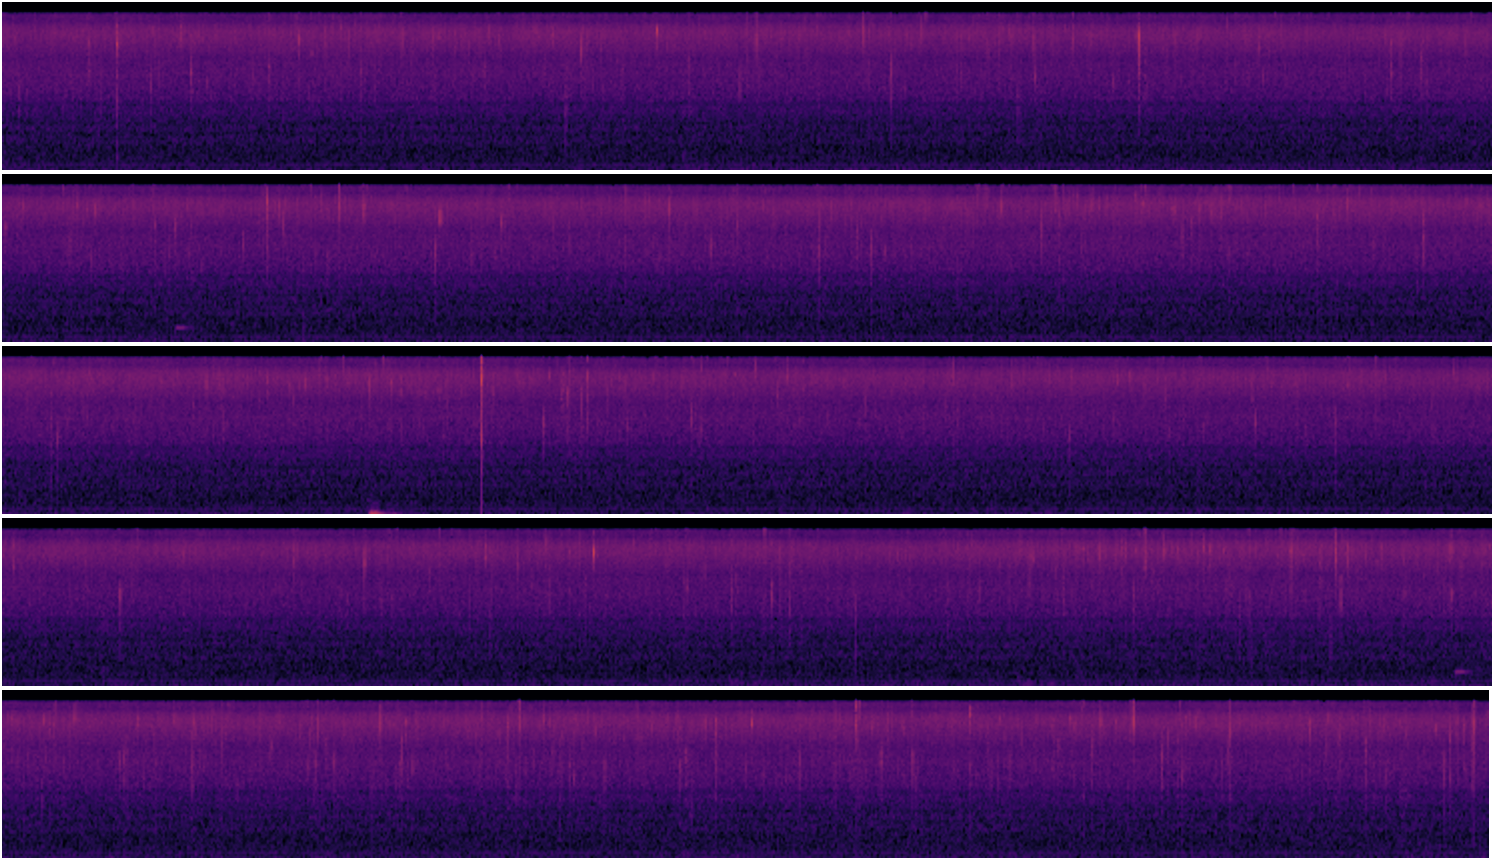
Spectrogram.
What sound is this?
Fry some onions in a pan.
